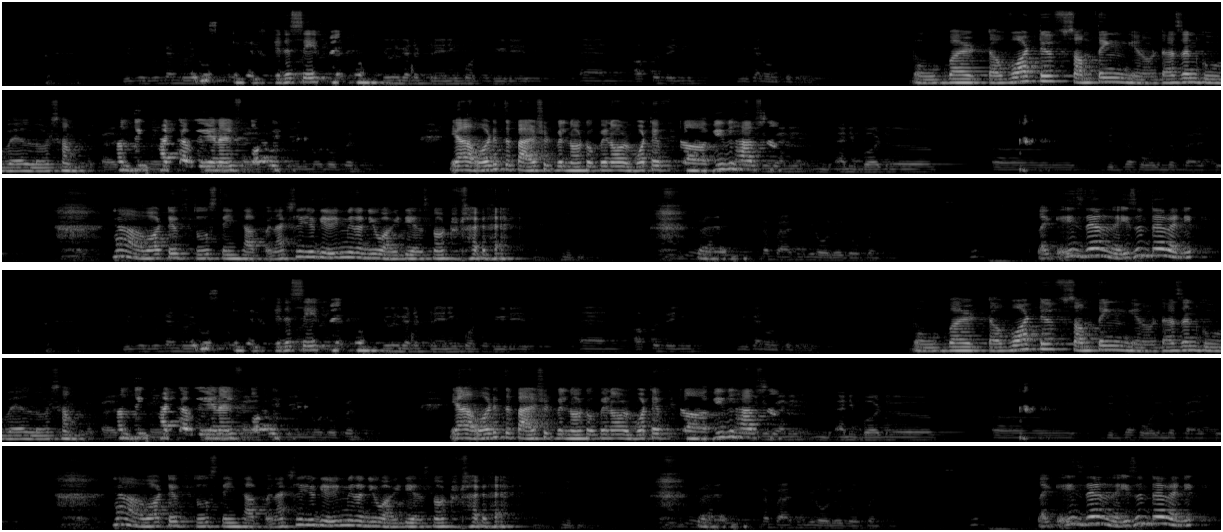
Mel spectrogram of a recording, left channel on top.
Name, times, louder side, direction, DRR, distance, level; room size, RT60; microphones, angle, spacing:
voice 1, 0.2-0.7 1.2-2.4 2.9-3.5 3.8-5.3 5.8-7.0 7.3-8.1 12.7-13.9 14.2-15.8 18.5-19.0 19.5-21.6 22.1-24.4 25.1-25.3 29.7-30.2 31.1-33.2, equal, 15° right, 2.6 m, -53 dB
voice 2, 2.0-3.7 9.1-13.0 13.3-15.0 16.4-19.9 22.4-22.5 24.9-29.5 30.9-31.6 34.7-36.3, left 2 dB, 20° left, 0.8 m, -33 dB
29.5 x 27.0 x 3.7 m
head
